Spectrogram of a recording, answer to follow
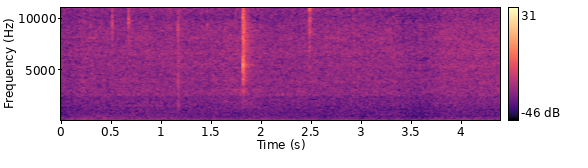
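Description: Faint clicks of wax crayons knocking together in a cardboard box as one is picked out, over a low, steady background rumble.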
